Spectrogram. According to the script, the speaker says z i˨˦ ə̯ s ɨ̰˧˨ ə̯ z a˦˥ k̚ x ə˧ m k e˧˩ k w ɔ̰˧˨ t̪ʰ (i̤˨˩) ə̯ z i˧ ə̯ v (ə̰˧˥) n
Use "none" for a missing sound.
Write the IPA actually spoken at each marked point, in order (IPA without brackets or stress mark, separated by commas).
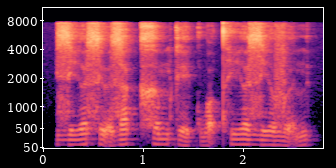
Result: i˧, ə̰˧˥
